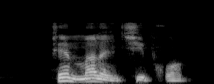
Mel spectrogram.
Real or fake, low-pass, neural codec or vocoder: real; 7.2 kHz; none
